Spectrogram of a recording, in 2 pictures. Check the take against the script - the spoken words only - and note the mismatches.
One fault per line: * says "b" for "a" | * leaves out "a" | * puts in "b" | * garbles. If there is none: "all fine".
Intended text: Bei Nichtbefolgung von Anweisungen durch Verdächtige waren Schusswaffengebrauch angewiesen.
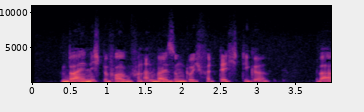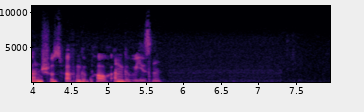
all fine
